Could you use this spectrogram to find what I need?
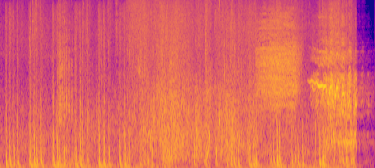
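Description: Horse hooves thud steadily on soft snowy ground.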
